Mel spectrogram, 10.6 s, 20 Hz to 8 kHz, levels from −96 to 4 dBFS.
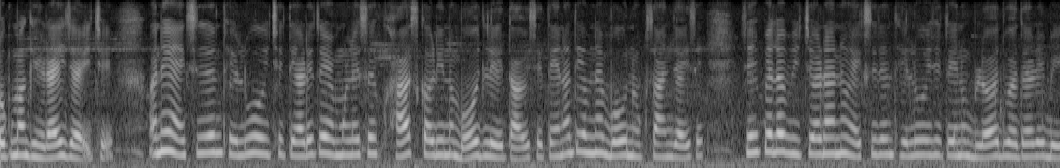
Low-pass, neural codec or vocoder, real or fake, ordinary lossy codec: none; none; real; none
